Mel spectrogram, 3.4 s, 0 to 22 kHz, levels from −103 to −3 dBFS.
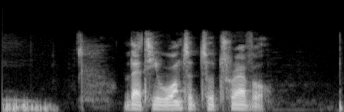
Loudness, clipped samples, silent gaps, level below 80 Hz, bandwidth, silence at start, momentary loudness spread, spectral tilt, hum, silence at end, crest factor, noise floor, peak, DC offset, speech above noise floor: -26 LUFS; under 0.1%; none; -54 dBFS; 8 kHz; 0.05 s; 22 LU; -5.5 dB/octave; none; 0 s; 22 dB; -74 dBFS; -8 dBFS; under 0.1%; 49 dB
